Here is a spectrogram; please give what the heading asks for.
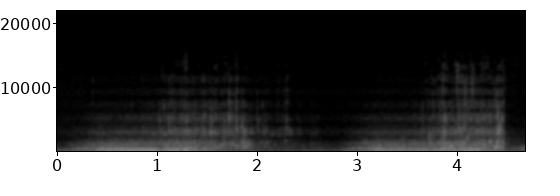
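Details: Washing machine in wash cycle: back-and-forth agitator strokes with soft motor hum and water sloshing between; even, unstrained agitation.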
